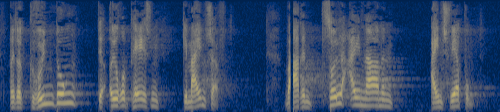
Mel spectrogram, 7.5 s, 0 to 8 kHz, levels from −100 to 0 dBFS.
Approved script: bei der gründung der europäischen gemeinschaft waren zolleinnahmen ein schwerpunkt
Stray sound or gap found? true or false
true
